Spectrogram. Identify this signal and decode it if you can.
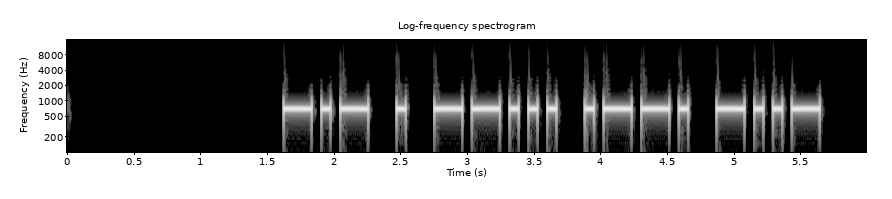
Morse code, heard as a keyed tone, about 20 wpm, 700 Hz. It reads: KE7PX
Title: Speed Racing - USA Call Signs 17wpm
